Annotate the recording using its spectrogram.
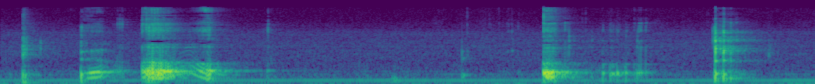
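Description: A man burping, the loudest and longest burp about a second in with a falling pitch, with a few short mouth sounds after it.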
